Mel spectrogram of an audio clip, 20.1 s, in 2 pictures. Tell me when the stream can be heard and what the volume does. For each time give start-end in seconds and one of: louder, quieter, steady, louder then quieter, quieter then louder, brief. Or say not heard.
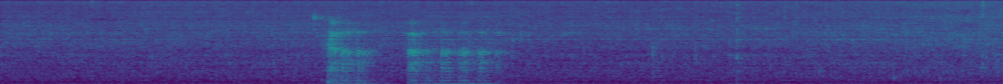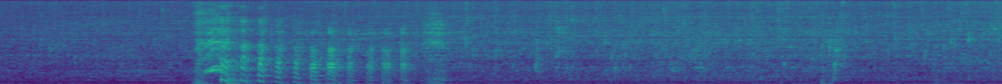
0.0-20.0 louder.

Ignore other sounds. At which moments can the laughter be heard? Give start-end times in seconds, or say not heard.
2.9-5.0, 11.9-14.5.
